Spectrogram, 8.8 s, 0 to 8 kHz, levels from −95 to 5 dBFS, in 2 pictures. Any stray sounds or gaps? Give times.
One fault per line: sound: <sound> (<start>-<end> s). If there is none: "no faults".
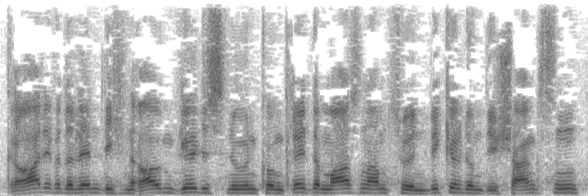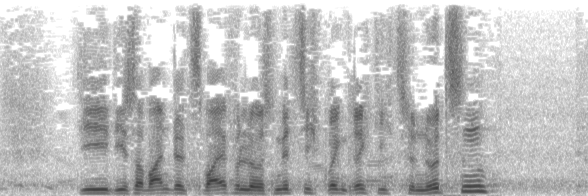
no faults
